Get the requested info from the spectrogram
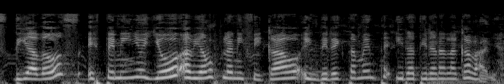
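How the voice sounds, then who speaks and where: With a Chilean accent, a woman speaks at a moderate pace and high pitch in an animated tone, her pitch varying in an ordinary way over noticeable background noise. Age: 20s. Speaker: radio show co-host. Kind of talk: casual chat. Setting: radio studio.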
